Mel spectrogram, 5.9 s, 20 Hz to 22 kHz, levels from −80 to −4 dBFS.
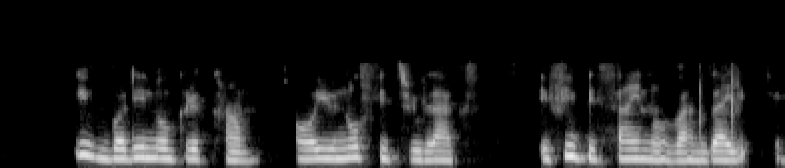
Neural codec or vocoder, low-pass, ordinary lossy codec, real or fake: codec, 16 kHz, 8 kbps, FunCodec, trained on Chinese and English, 25 frames a second; 5.4 kHz; none; fake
